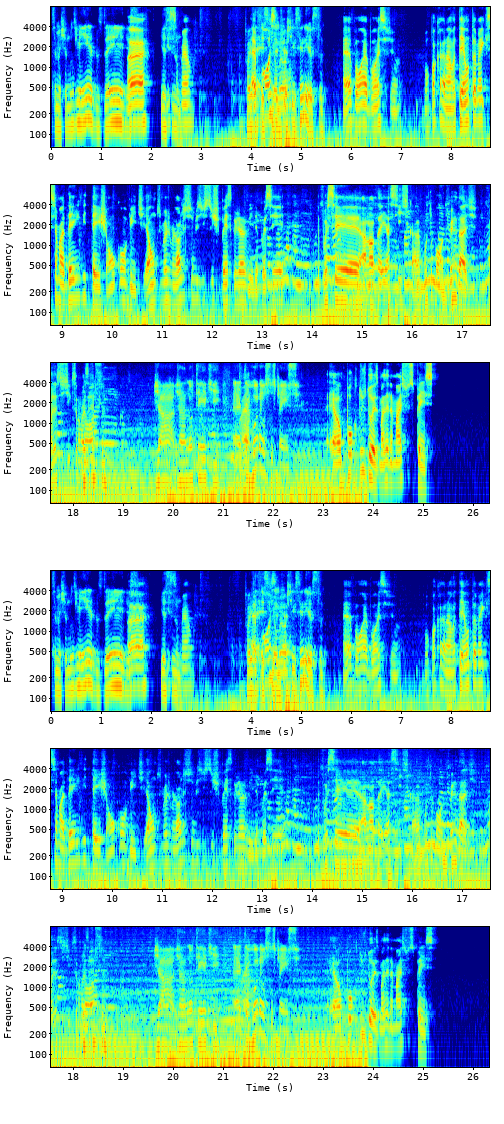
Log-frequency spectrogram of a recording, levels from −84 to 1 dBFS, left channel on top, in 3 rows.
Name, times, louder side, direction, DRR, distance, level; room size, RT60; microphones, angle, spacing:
voice 1, 0.0-1.6 2.2-2.6 3.9-5.5 18.2-18.7 19.6-22.5, left 1 dB, 5° left, 0.5 m, -28 dB
voice 2, 1.5-1.9 2.3-2.9 4.0-4.8 5.8-7.0 7.5-13.4 14.2-17.3 17.5-18.4 21.3-21.5 23.1-25.2, left 7 dB, 75° left, 0.6 m, -25 dB
sound 1, 2.5-21.6, equal, 60° left, 1.5 m, -36 dB
sound 2, 4.2-23.9, right 1 dB, 40° right, 0.9 m, -33 dB
Human voice, 12.5-19.8 20.4-21.8, left 3 dB, 40° left, 1.2 m, -35 dB
12.0 x 8.2 x 4.2 m
head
